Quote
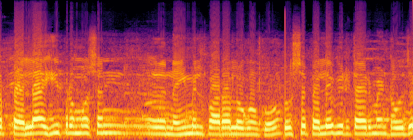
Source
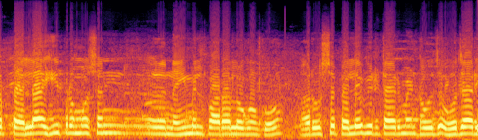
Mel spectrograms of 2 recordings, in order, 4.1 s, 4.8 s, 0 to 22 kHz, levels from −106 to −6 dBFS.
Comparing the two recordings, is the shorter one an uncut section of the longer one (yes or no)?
no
